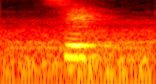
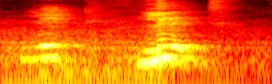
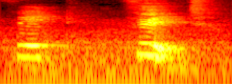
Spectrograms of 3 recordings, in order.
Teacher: centralized front unrounded vowel between close and half close. So this is in between.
